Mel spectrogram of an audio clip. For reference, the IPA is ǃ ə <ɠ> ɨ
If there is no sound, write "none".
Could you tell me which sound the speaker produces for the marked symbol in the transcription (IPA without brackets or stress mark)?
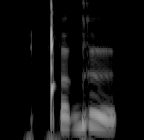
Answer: ɡ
